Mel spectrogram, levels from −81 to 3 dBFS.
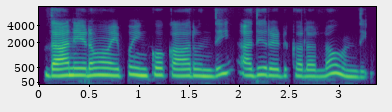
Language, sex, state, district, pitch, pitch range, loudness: Telugu, female, Telangana, Mahabubabad, 230 Hz, 220-240 Hz, -18 LUFS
